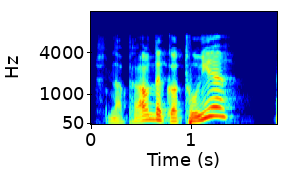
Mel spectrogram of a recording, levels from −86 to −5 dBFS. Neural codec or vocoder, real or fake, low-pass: codec, 16 kHz, 4 kbps, FunCodec, trained on LibriTTS, 50 frames a second; fake; 7.2 kHz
